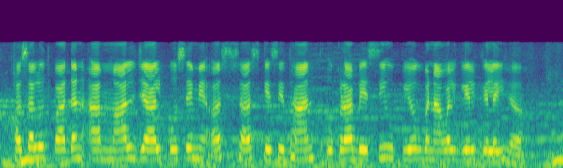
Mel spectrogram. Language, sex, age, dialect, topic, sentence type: Magahi, female, 25-30, Western, agriculture, statement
